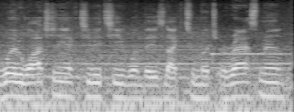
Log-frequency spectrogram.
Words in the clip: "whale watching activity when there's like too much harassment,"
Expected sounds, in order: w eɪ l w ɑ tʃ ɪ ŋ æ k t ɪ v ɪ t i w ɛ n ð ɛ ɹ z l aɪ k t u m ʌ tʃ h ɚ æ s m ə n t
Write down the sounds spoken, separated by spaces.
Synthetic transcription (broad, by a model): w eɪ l w ɑ tʃ ɪ ŋ æ k t ɪ v ɪ t i w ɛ n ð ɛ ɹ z l aɪ k t u m ʌ tʃ h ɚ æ s m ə n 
